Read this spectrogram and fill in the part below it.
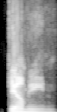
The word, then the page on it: gamine: American English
